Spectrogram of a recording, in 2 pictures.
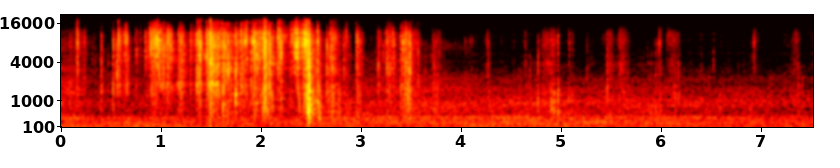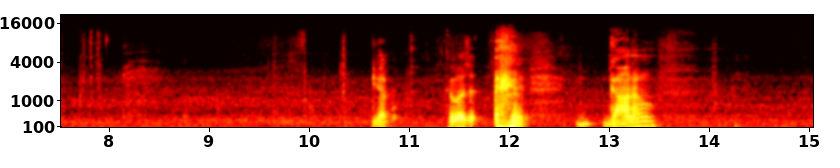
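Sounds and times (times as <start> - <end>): wrapper crinkling and tearing: 0.0 - 3.8
cards clicking and rustling: 0.0 - 8.0.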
